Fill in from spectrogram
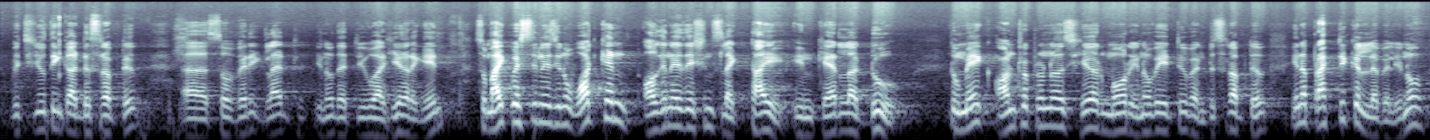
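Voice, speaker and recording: Man, audience question, polite, explanatory, mid pitch, hall reverb. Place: conference hall.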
